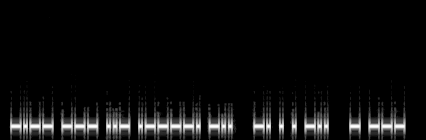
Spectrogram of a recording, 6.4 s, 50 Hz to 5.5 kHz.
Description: Morse code, heard as a keyed tone, about 25 wpm, 600 Hz. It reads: YOU'D NEED TO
